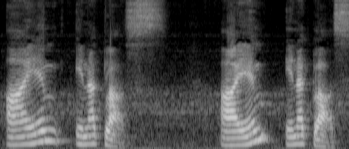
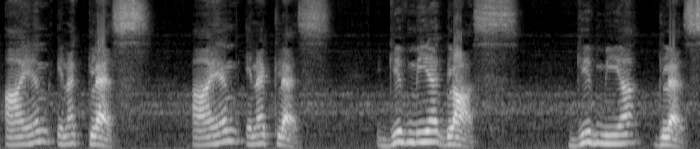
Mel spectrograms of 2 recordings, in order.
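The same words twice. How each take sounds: First: Slow British accent, a as in father. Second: Slow American accent, flat a as in cat. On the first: Teacher demonstrating the British accent to students, slow and careful. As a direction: say it the British way, slowly. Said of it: "अगर मैं British में बोलूँगा तो बोलूँगा". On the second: Teacher demonstrating the American accent to students, slow and careful. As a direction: say class and glass the American way. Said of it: "अगर इसी बात को मैं अमेरिकन एक्सेंट में बोलना चाहूँगा". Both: Shown as a demonstration.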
